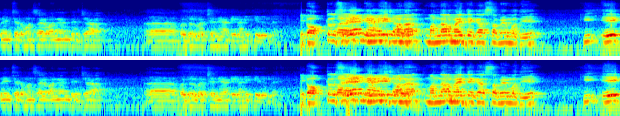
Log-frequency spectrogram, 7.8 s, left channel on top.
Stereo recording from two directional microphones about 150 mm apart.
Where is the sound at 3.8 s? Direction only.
25° left (ahead or behind).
